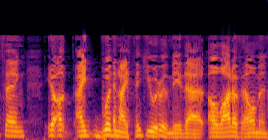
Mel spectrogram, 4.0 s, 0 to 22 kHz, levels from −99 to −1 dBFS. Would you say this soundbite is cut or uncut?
cut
